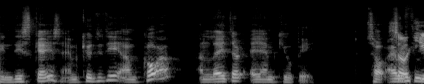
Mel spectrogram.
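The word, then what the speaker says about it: CoAP: You know, how do you pronounce co-op in English? It's this way, co-op? – Yep.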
